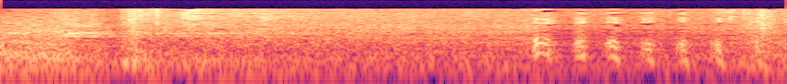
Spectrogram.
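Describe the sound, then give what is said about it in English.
A car engine hums steadily as the car pulls in to park, then a sudden crunching impact hits as it strikes a parking column, followed by a quick series of rattling, clunking bursts. “Oh, this one's about to park. Watch. I crush him like tiny clown car.”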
